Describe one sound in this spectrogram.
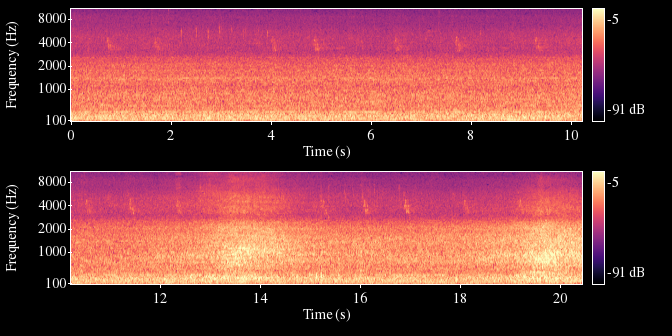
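A dog splashes and blows bubbles in a bowl of water.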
